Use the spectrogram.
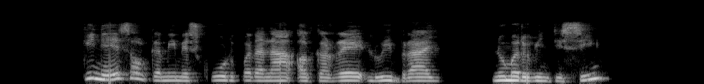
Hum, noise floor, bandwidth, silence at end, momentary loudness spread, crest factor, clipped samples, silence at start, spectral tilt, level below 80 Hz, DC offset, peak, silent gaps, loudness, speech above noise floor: none; under -90 dBFS; 7.6 kHz; 0.95 s; 10 LU; 18 dB; under 0.1%; 0.85 s; -6 dB/octave; -56 dBFS; under 0.1%; -4 dBFS; none; -21 LUFS; over 70 dB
